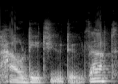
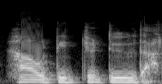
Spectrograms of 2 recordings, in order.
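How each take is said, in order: First: 'Did' and 'you' are said as separate words. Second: 'Did you' is blended together into 'didja'. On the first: "Perfect pronunciation, amazing, excellent, very good" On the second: "native speaker pronunciation would be"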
